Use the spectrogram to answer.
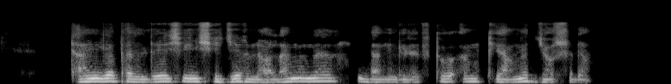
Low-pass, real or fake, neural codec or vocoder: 7.2 kHz; fake; codec, 16 kHz, 2 kbps, FreqCodec, smaller model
